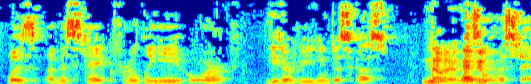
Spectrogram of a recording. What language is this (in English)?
English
